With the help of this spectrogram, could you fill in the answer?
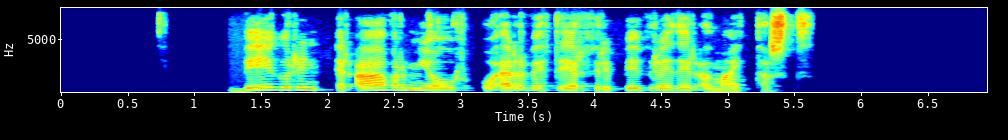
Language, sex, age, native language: Icelandic, female, 30-39, Icelandic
